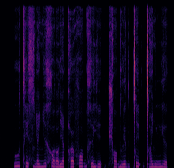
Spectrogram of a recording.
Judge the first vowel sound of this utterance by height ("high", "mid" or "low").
high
